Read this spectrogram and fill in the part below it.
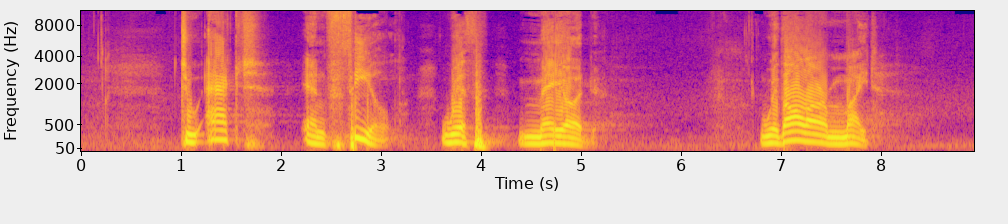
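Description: An older man speaks slowly and forcefully into a microphone in a large echoing room, with long pauses.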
